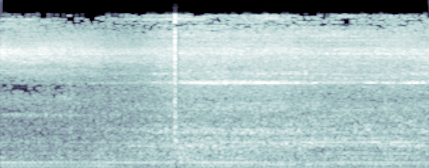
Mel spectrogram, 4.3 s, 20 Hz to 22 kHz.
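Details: Hytrans HydroSub HS150 hydraulic submersible fire pump unit's diesel engine (turbocharged) at minimum RPM idle during stop procedure, turbo cooling down: steady, even smooth low drone with one brief click, no knocks or misses; healthy idle.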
